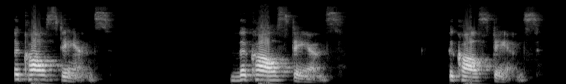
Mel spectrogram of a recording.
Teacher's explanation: I'm starting with the least stressed the I get a little more stress on call and then the most on stands. So you might hear a little bit of like an uptick there. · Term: primary stress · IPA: /ðə kɔl stændz/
